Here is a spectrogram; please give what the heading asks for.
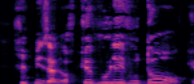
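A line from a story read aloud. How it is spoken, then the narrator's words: Exclaiming. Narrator (French): s'écria Mademoiselle de Valgeneuse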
